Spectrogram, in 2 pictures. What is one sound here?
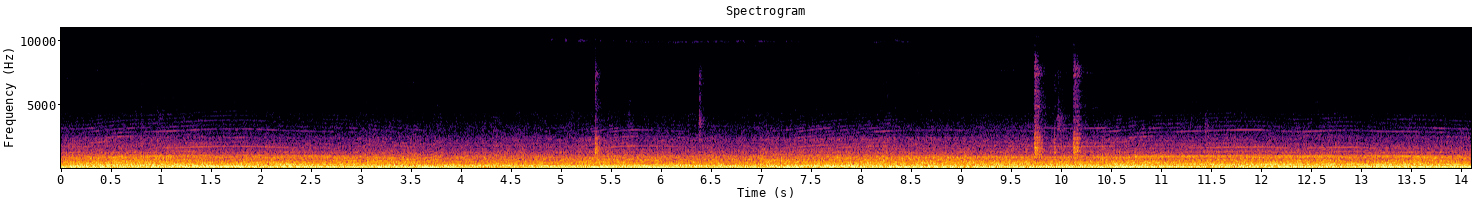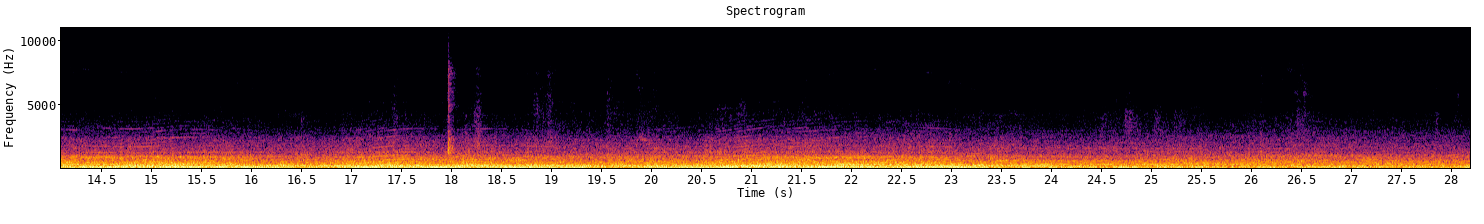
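A diesel city bus engine drones, heard from inside the bus as it drives and accelerates.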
